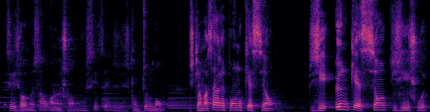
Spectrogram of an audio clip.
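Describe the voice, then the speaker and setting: A man with a Québécois accent, an adult literacy learner, telling his story in a lively way and acting out his own past thoughts. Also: medium pitch, fairly quick, music in the background. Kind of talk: personal testimony.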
